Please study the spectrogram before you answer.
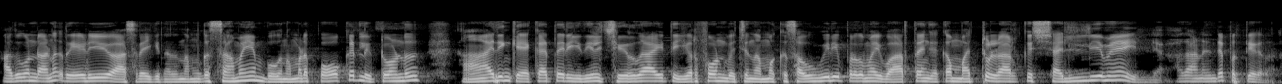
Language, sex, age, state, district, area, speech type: Malayalam, male, 45-60, Kerala, Kottayam, urban, spontaneous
